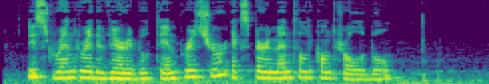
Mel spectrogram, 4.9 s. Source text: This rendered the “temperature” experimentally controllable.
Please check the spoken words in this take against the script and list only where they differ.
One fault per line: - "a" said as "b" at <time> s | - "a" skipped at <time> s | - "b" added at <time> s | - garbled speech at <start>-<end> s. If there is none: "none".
- "variable" added at 1.0 s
